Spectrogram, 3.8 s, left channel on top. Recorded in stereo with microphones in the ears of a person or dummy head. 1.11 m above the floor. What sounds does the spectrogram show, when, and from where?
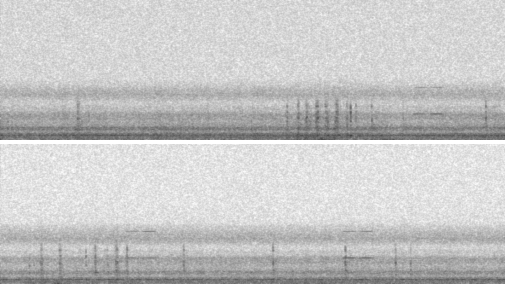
Only background noise.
